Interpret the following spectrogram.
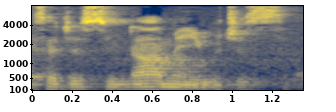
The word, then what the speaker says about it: tsunami: So if you see a word like such as tsunami, which is spelled, I think, TSU, we don't necessarily pronounce all of those extra consonants. We usually just say the S sound, the S sound.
